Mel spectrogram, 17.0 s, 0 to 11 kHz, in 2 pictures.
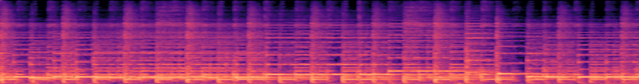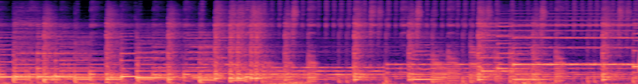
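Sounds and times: electro-trance music: 0:08.5 - 0:17.0.

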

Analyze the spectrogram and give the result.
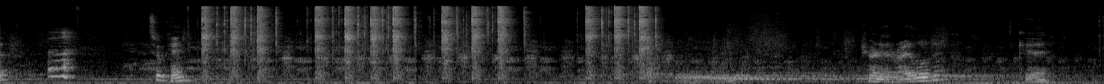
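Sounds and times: rapid sharp instrument clicks: 0:02.0 - 0:06.6.

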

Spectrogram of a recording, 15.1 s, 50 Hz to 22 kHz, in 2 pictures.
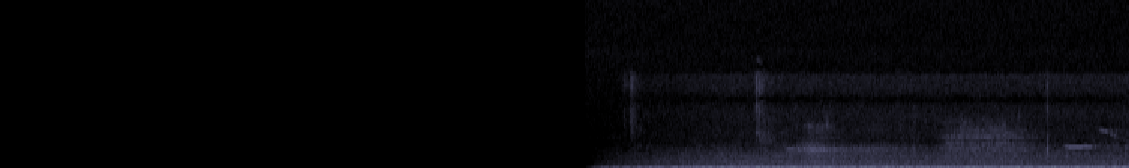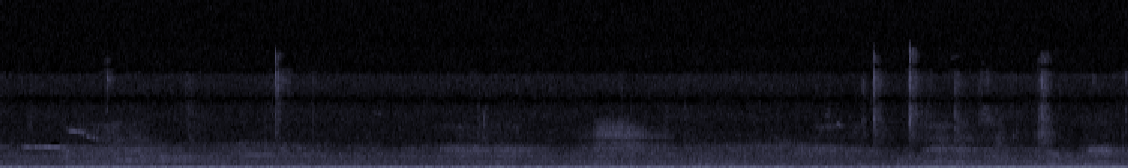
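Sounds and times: hum: 0:04.0 - 0:15.0
steady low rumble: 0:04.0 - 0:15.0
faint high chirps: 0:06.5 - 0:11.1.

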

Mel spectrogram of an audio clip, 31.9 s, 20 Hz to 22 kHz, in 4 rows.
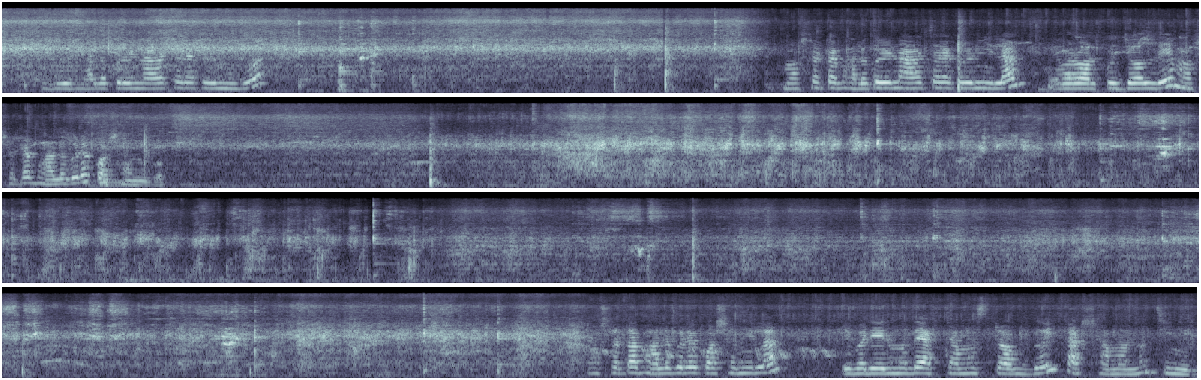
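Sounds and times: spatula scraping a metal pan: 0:00.0 - 0:05.1, 0:11.6 - 0:28.6
spice paste sizzling in a pan: 0:00.0 - 0:31.9.

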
